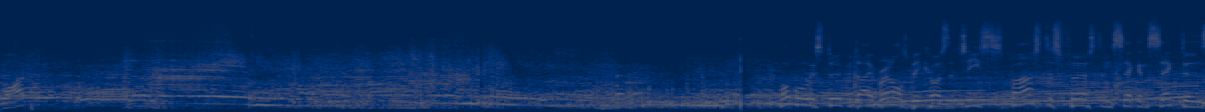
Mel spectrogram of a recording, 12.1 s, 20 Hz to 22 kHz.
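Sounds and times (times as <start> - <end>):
race car engine at speed: 0.0 - 12.0.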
